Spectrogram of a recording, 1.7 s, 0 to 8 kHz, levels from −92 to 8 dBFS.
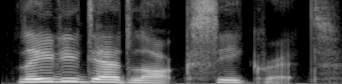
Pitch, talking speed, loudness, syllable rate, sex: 230 Hz, 105 wpm, -18 LUFS, 3.9 syllables/s, female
